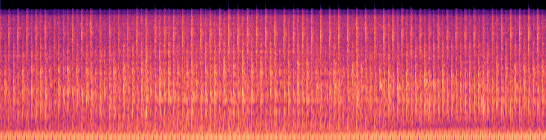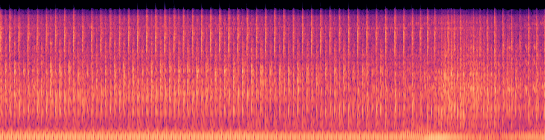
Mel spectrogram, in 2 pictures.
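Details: Acura RSX engine after being driven without oil, idling with a deep, steady rod knock that gets louder with a few quick revs.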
